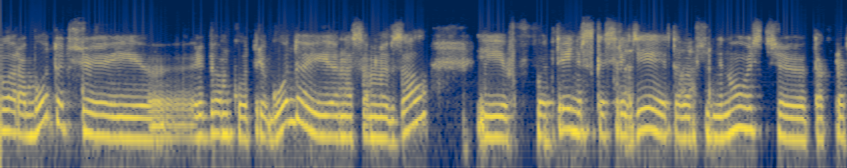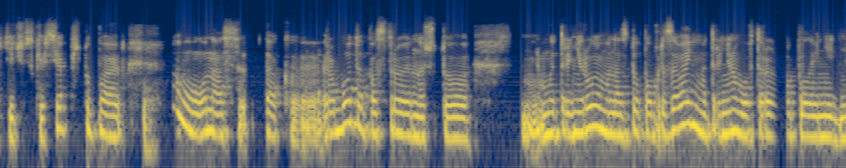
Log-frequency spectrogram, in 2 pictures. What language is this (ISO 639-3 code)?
rus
